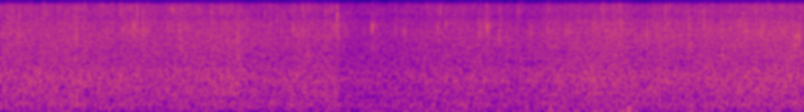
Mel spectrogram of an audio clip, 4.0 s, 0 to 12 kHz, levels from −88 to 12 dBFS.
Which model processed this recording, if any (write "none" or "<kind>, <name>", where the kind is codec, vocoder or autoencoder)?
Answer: none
